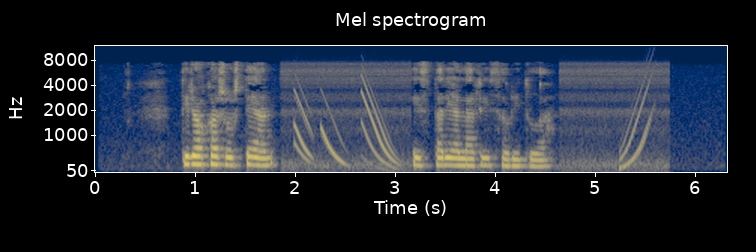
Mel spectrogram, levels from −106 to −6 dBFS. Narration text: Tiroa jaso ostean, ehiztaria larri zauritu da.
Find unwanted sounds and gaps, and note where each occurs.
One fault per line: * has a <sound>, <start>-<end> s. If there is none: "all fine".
* has a chirp, 2.0-3.1 s
* has a chirp, 5.2-5.6 s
